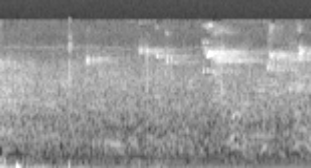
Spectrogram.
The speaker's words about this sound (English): with the dribble to the left side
